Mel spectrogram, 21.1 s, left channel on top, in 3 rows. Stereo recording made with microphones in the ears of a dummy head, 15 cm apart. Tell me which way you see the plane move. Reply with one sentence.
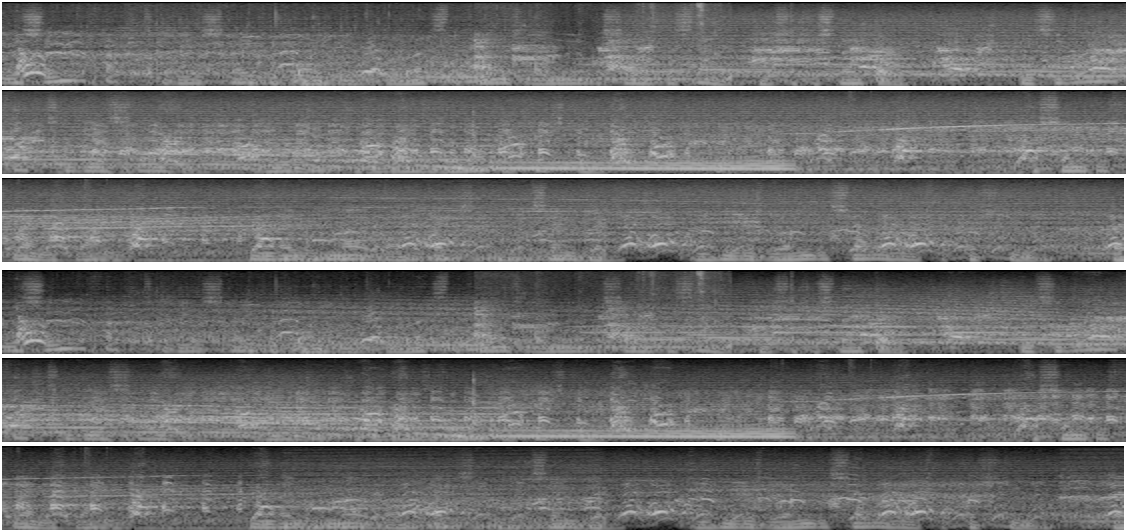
In this clip you hear the plane move from right to left.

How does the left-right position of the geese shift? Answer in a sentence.
You can hear the geese go from the left side to the right.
